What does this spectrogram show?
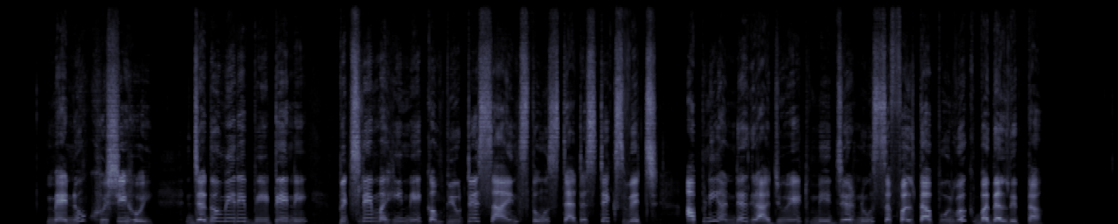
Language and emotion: Punjabi, happy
